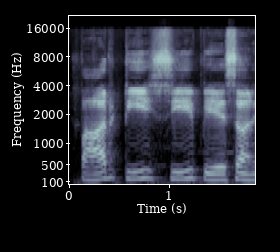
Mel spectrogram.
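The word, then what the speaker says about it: participation: ठीक है, TI का उच्चारण करेंगे टी, CI का उच्चारण करेंगे सी, PA का उच्चारण करेंगे पे। ठीक है, और TION का उच्चारण करेंगे सन। ठीक है, पार्टिसिपेशन इसका उच्चारण करेंगे पार्टिसिपेशन।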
